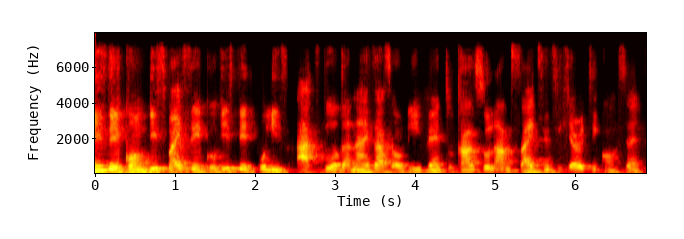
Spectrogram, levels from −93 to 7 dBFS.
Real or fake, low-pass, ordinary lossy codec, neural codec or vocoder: fake; 7.2 kHz; none; codec, 16 kHz, 2 kbps, X-Codec, HuBERT features, trained on general audio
